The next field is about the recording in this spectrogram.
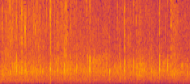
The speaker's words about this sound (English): Yeah, clap it up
